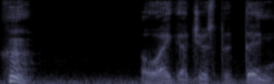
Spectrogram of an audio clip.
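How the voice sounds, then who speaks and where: A man uses a loud, raspy put-on character voice. Background noise is clearly heard. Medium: video game. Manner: loud, laughing.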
